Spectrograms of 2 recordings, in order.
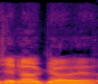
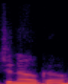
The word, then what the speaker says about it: Janoko: It's Tim like Janoko. Janoko, so it's like Sunoco, but Janoko.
